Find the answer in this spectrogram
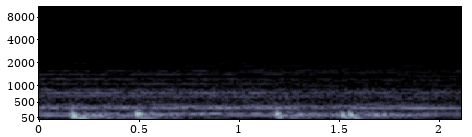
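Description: Suspense soundtrack: a steady low drone under a heartbeat sound effect, deep double thumps about once a second.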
